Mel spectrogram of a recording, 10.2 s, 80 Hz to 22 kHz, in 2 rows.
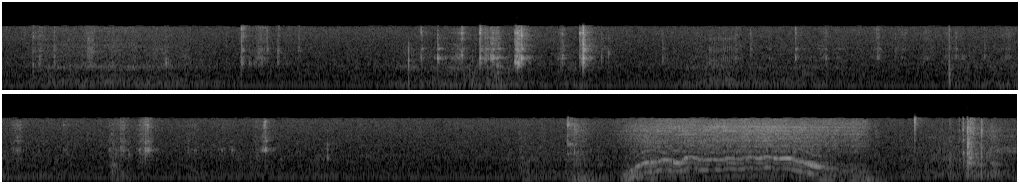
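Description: Faint small metallic clicks and taps of a hex key working the fan screws on a 3D printer's toolhead, busiest about two to three seconds in, over a low steady hum. Near the end there is a brief pitched, voice-like sound that rises and then falls.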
